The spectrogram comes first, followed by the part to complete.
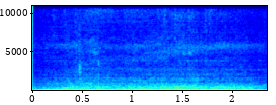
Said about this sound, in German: Der Zarengoldzug hat Fahrt aufgenommen und rattert durch die Nacht seinem ersten Halt entgegen, dem 790 Kilometer entfernt liegenden Kasan.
